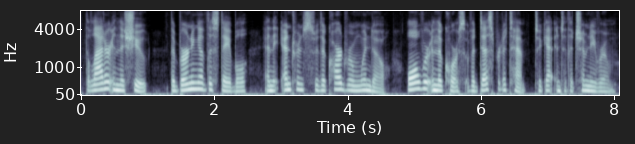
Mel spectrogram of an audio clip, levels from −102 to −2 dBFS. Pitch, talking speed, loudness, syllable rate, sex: 180 Hz, 240 wpm, -18 LUFS, 6.7 syllables/s, female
